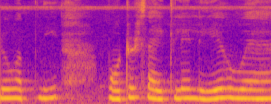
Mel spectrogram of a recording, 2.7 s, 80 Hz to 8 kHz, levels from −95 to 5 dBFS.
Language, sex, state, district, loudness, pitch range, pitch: Hindi, female, Uttar Pradesh, Hamirpur, -13 LUFS, 245-260 Hz, 250 Hz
